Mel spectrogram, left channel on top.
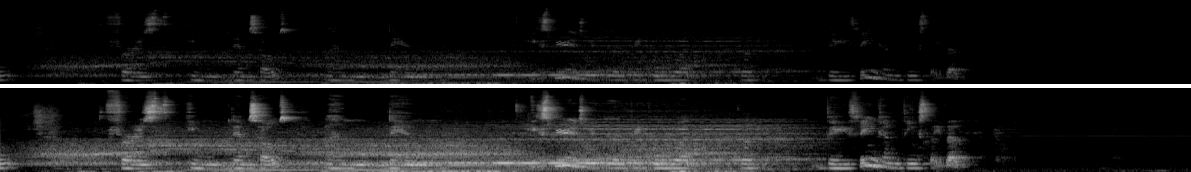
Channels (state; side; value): quieter; left; 20.6 dB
